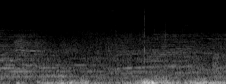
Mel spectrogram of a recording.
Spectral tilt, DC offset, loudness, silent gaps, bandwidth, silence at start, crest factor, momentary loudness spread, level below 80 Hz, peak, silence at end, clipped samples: -8 dB/octave; under 0.1%; -31 LUFS; none; 13 kHz; 0 s; 20 dB; 11 LU; -30 dBFS; -10 dBFS; 0 s; under 0.1%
